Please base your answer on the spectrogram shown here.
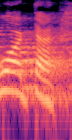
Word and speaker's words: water: A, wa, o. See, letter is A, but the sound is O.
